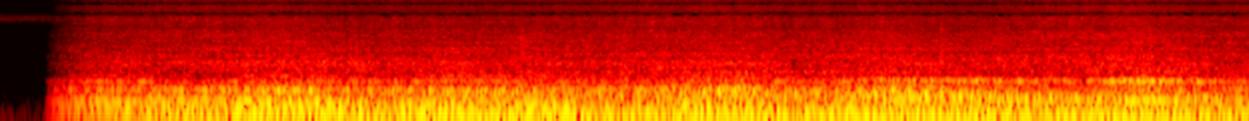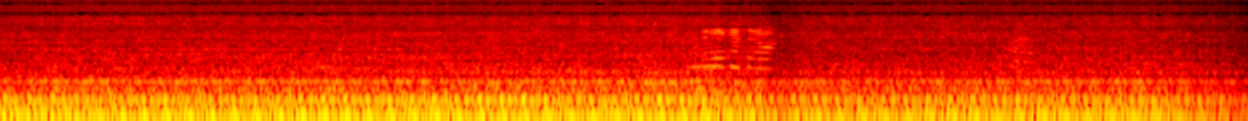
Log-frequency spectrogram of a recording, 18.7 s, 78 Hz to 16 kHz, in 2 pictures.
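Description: A vehicle engine running loudly and steadily at an even speed, cutting in suddenly at the start, with a short high chirp about 15 seconds in.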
